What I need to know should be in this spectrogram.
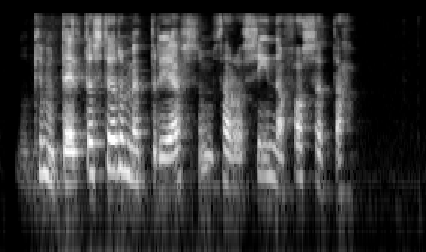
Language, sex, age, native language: Icelandic, female, 50-59, Icelandic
